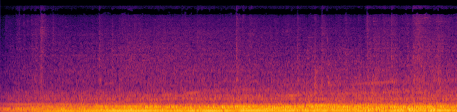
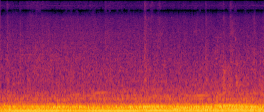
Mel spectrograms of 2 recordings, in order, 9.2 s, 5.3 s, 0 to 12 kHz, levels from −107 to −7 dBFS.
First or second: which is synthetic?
first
